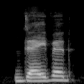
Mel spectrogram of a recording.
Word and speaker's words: d4vd: Some people look at his name and it looks it looks like D4 VD and he pronounces it David.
